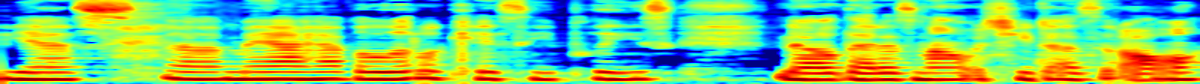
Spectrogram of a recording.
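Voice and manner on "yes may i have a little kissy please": sighing, quieter. A player speaks in character to the game's narrator, sighing.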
